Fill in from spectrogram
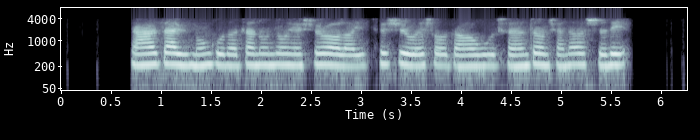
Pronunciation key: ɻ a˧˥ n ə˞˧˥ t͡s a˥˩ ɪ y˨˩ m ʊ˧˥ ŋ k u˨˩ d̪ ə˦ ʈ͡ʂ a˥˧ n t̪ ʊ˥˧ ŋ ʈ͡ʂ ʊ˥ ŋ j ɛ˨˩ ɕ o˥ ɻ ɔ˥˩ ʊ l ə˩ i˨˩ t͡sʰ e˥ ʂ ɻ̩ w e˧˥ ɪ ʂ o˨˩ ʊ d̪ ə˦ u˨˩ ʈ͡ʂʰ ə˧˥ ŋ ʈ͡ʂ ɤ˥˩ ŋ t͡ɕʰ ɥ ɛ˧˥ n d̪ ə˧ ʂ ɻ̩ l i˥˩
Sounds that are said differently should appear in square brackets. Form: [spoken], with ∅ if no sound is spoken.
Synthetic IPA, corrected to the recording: ɻ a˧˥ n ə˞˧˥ t͡s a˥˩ ɪ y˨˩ m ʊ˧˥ ŋ k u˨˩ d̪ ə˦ ʈ͡ʂ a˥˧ n t̪ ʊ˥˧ ŋ ʈ͡ʂ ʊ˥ ŋ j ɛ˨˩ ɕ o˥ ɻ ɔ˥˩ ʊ l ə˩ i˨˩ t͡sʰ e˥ ʂ ɻ̩ w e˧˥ ɪ ʂ o˨˩ ʊ d̪ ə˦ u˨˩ ʈ͡ʂʰ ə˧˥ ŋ ʈ͡ʂ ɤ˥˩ ŋ t͡ɕʰ ɥ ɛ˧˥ n d̪ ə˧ ʂ ɻ̩ l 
